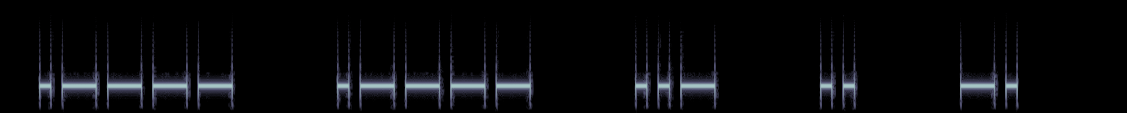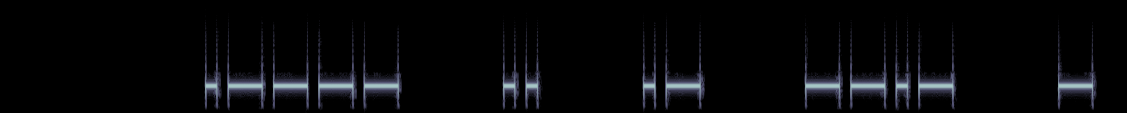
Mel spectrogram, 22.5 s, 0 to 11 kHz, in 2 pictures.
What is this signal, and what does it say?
Morse code, heard as a keyed tone, about 10 wpm, spaced as for 6 wpm, 800 Hz. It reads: 11UIN 1IAQT
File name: LEZIONI / 4 Q1 ws 10wpm 2538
